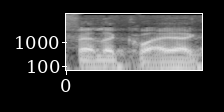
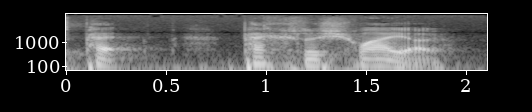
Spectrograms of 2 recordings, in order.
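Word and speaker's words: Phehlukwayo: and he's been pronounced Pelaclau because that looks easy. It's P-H-E-L, you know, so it looks phonetic. – Pelaclau, isn't it? – It's Pechlushwayo. It's and we tried to get this right, and I came one day and said, look, we've got to get this sorted.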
